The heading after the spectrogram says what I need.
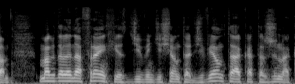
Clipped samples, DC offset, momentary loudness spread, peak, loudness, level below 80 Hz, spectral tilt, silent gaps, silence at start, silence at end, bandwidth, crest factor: under 0.1%; under 0.1%; 8 LU; -6 dBFS; -23 LUFS; -46 dBFS; -5.5 dB/octave; none; 0 s; 0.05 s; 15.5 kHz; 18 dB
